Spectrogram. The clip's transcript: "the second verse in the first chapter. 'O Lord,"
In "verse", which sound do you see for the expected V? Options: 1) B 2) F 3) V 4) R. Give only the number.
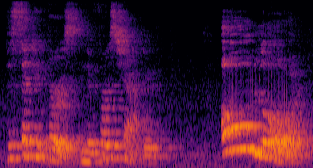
3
